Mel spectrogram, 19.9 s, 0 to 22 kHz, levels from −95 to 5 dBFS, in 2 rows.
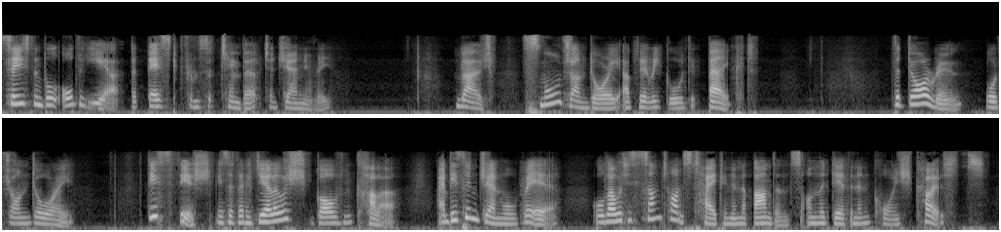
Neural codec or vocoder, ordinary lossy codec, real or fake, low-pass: codec, 16 kHz, 1 kbps, FunCodec, trained on Chinese and English, 50 frames a second; AAC, 32 kbps; fake; 7.2 kHz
